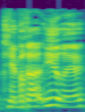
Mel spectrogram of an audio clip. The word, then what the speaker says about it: Temeraire: nicht wollen eigentlich mehr, bis dann halt der Temeraire kommt. Genauso spricht man das aus und genauso heißt der.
